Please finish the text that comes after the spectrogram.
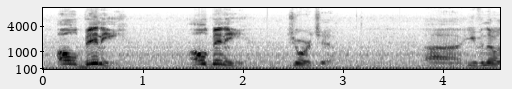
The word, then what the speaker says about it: Albany: told me it's pronounced albini albany georgia uh even though it's spelled a-l-b-a-n-y where you'd probably say well that's albany well like albany new york but apparently down here it's all benny yeah today is the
